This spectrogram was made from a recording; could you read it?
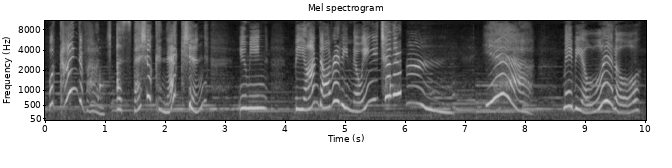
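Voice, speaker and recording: A tiny fairy girl companion with an extremely high, wildly swooping voice. She is chatty, childlike and easily indignant, in video game dialogue over prominent music. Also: slow, exaggerated voice. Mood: earnest, concerned. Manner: childlike, excitable, refers to self in third person.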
